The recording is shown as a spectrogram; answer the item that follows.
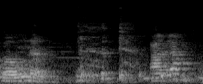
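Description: A man talking, with a cough about a second in.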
